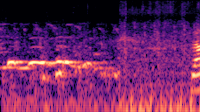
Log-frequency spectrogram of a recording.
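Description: A bird calling: one steady note held for about a second, then fading out.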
